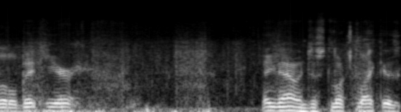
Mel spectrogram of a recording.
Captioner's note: footsteps thumping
